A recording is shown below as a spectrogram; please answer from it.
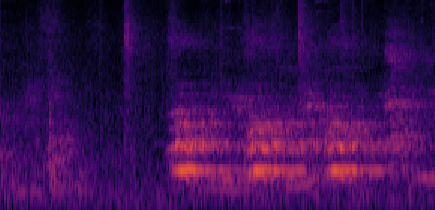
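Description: A Boerboel, a South African mastiff-cross guard dog, barks and whines in a short burst of deep, close vocalizations, rising and falling in a few pulses.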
